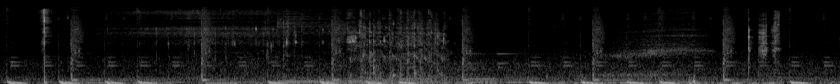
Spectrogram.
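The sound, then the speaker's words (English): A bong hit with water bubbling and gurgling in rapid, steady low pulses for several seconds, with occasional sharp clicks and a rising hiss partway through. “so let's take this bong hit and then spin the wheel again.”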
